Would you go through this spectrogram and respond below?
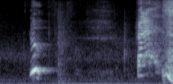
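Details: Child sneezing during a game to see who can sneeze first: one brief voiced burst, then a rushing noisy burst, in a playful room setting.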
